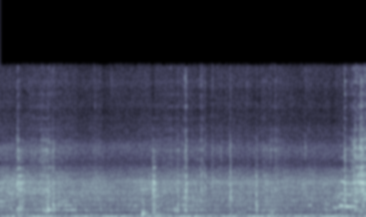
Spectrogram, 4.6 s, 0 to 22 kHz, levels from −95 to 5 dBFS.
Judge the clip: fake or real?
real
